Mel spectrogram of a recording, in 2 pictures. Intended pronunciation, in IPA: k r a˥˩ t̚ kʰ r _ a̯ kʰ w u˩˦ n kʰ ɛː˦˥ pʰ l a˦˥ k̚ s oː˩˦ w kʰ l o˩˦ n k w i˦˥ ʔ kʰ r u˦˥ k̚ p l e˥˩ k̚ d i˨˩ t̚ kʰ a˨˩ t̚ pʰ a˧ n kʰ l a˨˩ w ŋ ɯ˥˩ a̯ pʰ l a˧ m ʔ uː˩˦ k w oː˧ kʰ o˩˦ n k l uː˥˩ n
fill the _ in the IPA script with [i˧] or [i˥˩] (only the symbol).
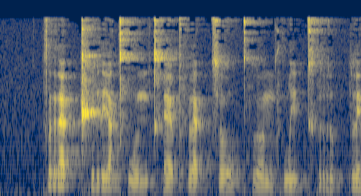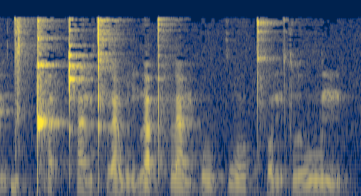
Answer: i˥˩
